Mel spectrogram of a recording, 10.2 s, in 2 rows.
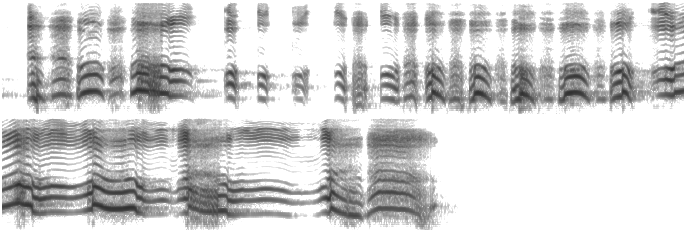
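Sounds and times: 
person moaning: 0.2 - 8.4.

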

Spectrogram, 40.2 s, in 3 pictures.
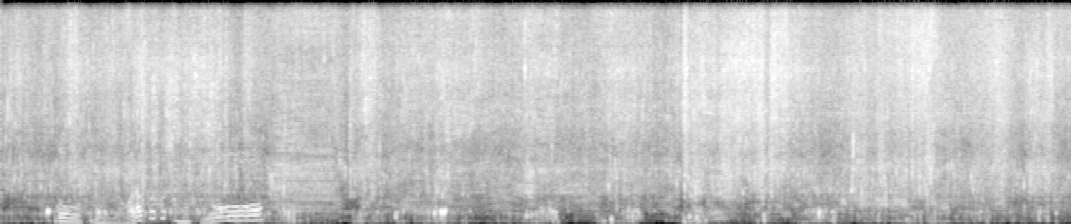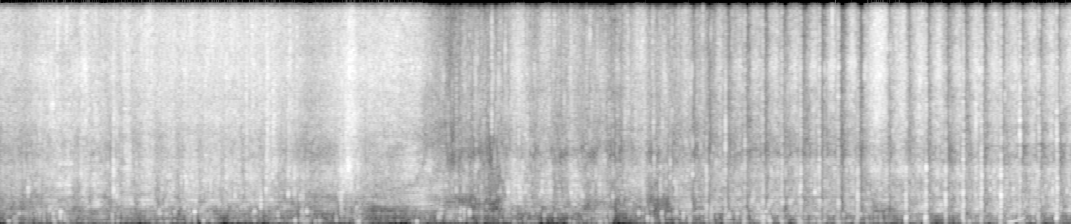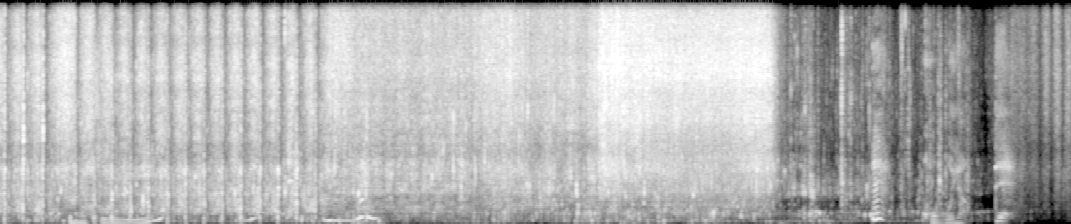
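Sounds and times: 
running water wetting hair and scalp during a hair wash: 0.0 - 40.1
speech: 0.7 - 3.8.

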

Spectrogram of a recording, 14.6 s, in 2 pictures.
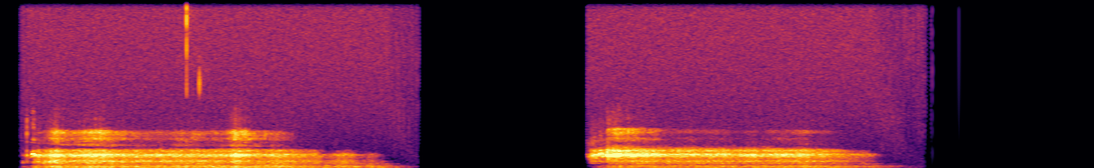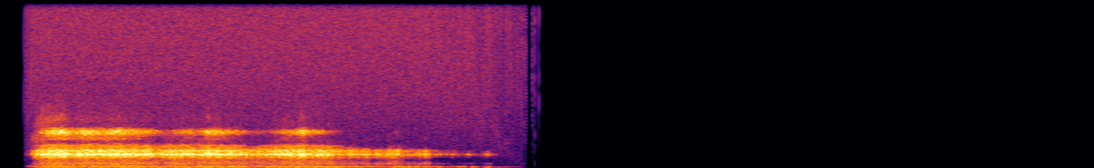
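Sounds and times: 
sleeping breathing: 0.2 - 2.6, 4.0 - 5.9, 7.5 - 10.5.

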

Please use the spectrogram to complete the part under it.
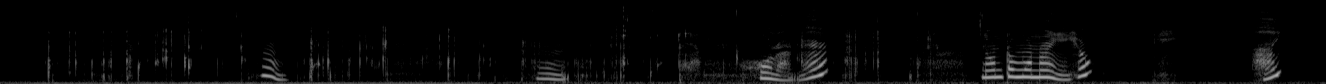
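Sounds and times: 
person chewing and crunching food: 0.0 - 9.8
speech: 2.6 - 3.0, 5.4 - 5.9, 7.6 - 8.3, 9.8 - 11.0, 12.6 - 12.8.

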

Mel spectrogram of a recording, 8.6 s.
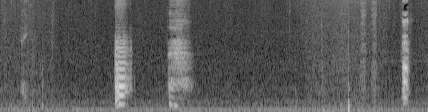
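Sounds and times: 
farts: 2.3 - 2.7.

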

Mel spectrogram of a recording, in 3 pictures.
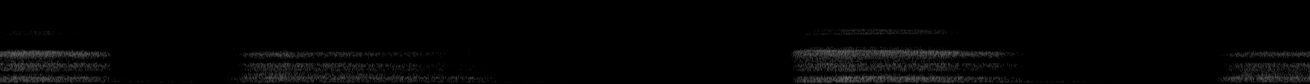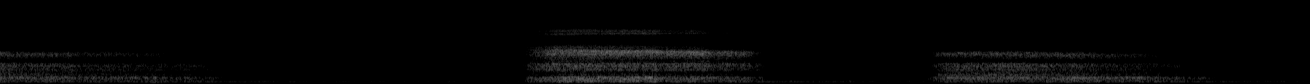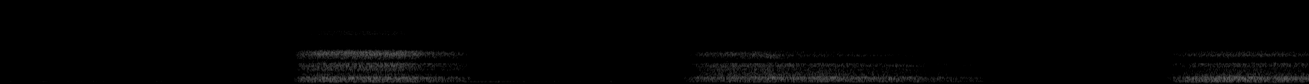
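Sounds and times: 
sleeping breathing: 0.0 - 1.3, 2.3 - 5.0, 7.9 - 10.4, 12.2 - 15.3, 18.4 - 20.8, 22.4 - 25.3, 29.1 - 31.0, 33.0 - 36.1, 37.9 - 39.2.

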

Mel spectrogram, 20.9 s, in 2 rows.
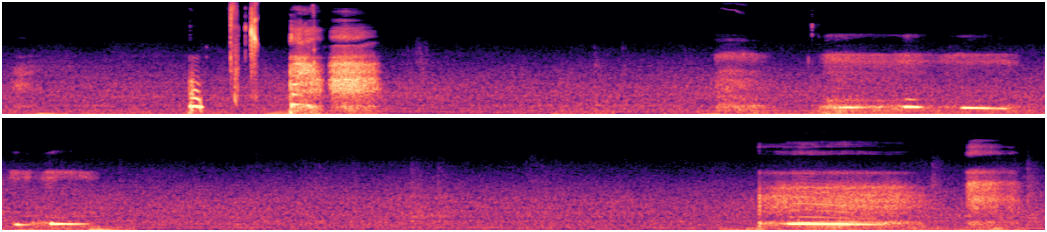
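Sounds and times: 
kissing: 1.9 - 3.8, 7.1 - 11.6, 18.0 - 20.6.

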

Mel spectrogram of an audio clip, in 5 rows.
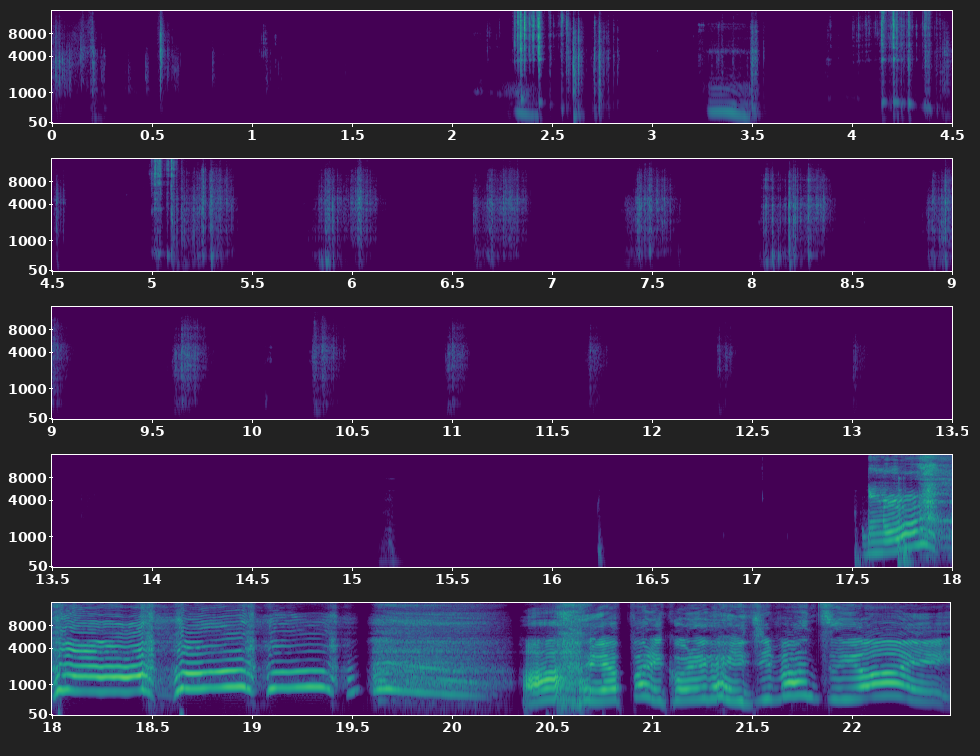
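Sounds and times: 
crunchy cheese snack and chocolate being eaten: 0.0 - 0.6, 2.3 - 11.1
laughter: 17.6 - 22.4
speech: 17.8 - 18.0.

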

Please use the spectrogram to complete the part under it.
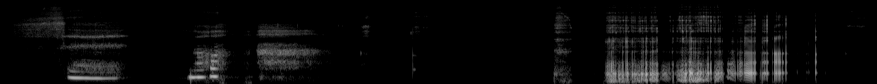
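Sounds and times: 
speech: 0.7 - 0.9, 2.0 - 2.3
loud burps: 5.6 - 8.2.

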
